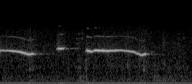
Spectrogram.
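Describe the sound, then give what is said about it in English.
Whistling from a person hiking along a path through a valley: a short, soft melodic phrase of a few clear, sustained notes, ending on a gentle downward glide, with no talk. “The next morning, Steffel whistles as the two friends hike along a path through a valley.”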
